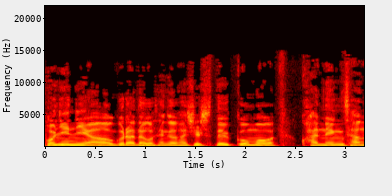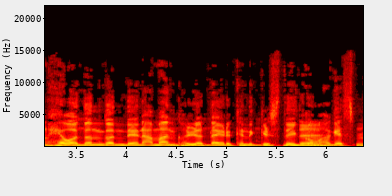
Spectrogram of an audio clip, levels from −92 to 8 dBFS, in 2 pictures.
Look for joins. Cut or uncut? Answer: cut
